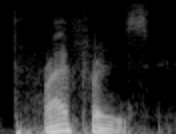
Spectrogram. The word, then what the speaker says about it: preference: behavior 这个词 behavior behavior，以及呢它的一个偏好 preference preference preference，它由这个动词 prefer 喜欢呢变成了名词，在变化的过程当中它的发音发生了变化，从原来的 prefer 变成了 preference。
